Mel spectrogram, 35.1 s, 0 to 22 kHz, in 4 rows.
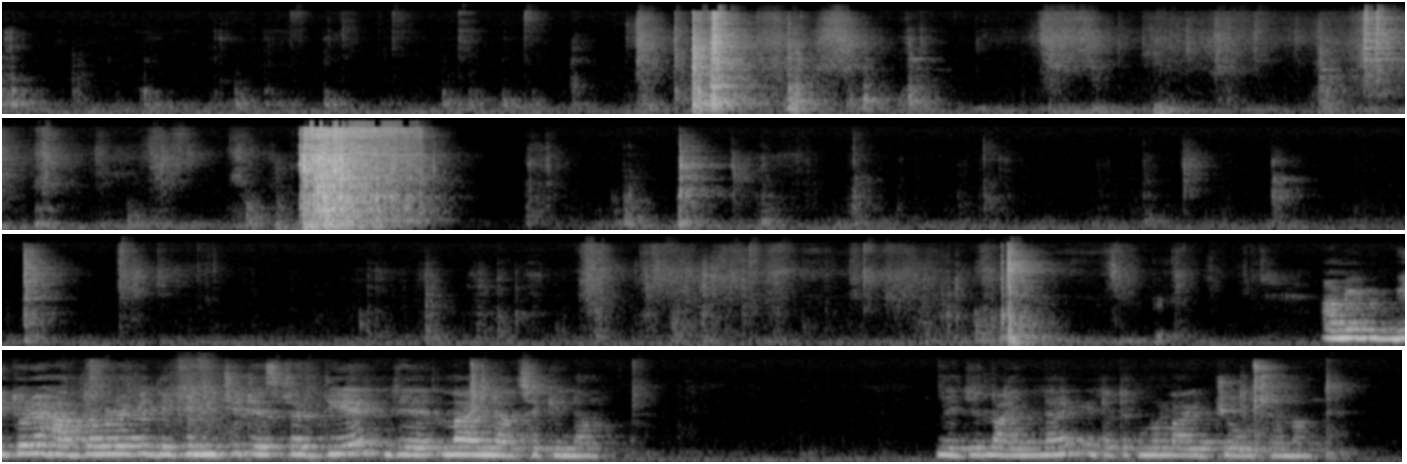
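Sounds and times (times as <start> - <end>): loud noisy scrape: 10.6 - 11.5.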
